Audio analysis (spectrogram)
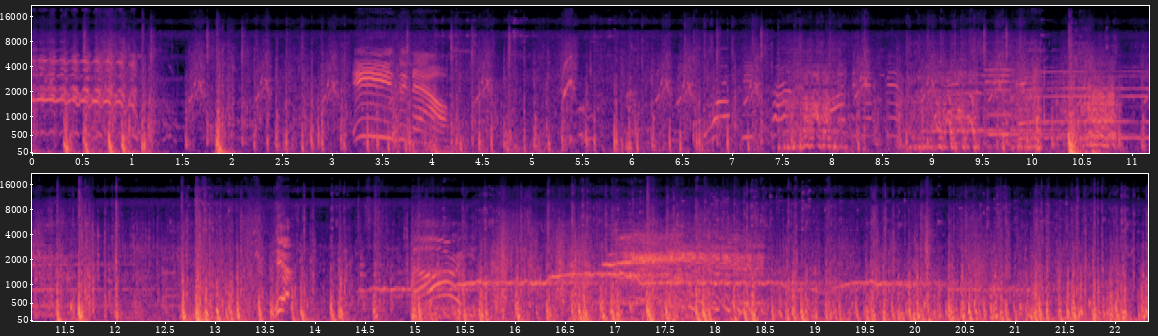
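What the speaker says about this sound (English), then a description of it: "That ranch hand said there's a pack of wild horses nearby." Wild horses in Red Dead Redemption, a galloping herd with rapid clip-clop hoofbeats and several sharp whinnies, set against outdoor game ambience with a character speaking over it.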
